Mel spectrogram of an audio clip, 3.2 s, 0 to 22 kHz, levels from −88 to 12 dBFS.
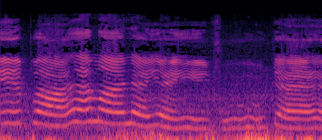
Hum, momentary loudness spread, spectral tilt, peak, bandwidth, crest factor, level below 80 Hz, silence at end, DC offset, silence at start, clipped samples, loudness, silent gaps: none; 8 LU; -4 dB/octave; -10 dBFS; 15.5 kHz; 12 dB; -30 dBFS; 0 s; under 0.1%; 0 s; under 0.1%; -24 LUFS; none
